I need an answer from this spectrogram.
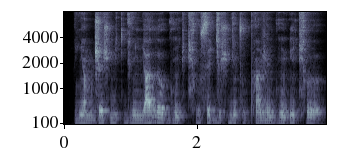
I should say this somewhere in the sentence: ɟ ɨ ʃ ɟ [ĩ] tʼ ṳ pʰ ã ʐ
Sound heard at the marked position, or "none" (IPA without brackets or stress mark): ĩ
